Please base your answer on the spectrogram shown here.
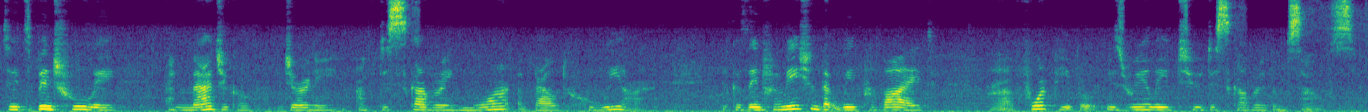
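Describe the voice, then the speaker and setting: A woman speaking earnestly and deliberately as an interview guest, explaining her work with emphatic stresses. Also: lowish voice, fairly even intonation, slight background noise, rough recording. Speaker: guest, alternative wellness practitioner.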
